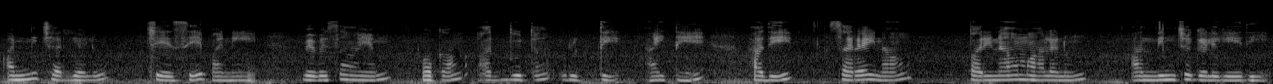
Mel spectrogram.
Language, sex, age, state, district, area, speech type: Telugu, female, 18-30, Telangana, Vikarabad, urban, spontaneous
